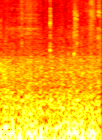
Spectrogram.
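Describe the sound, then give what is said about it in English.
Steady low rumble of heavy road traffic passing while a driver waits to pull out, a continuous engine drone with tyre noise washing through, loud and unbroken throughout. “Where's all this bloody traffic coming from?”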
